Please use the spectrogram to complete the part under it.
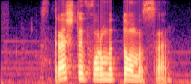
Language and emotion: Russian, neutral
